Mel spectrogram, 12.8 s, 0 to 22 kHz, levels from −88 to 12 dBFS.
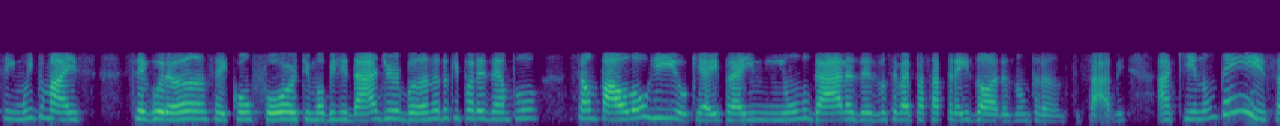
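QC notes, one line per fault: Throughout: iLBC codec. Speech is held to a telephone band of 200 Hz to 3.7 kHz. Coding each 30 ms frame independently, which fits the 13.33 kbps mode, leaves it plainly rough and synthetic. A spectrogram shows empty space above 3.8 kHz and below 200 Hz.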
